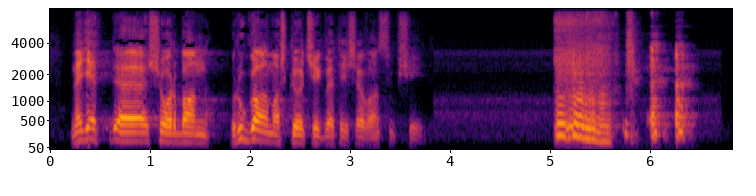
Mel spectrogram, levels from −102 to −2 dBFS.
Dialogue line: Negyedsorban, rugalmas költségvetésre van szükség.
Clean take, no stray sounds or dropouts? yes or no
no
